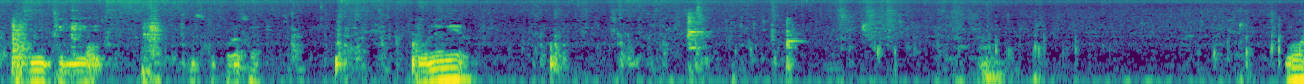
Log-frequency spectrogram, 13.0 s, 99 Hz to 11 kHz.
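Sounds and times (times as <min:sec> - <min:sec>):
faint sizzle: 0:00.0 - 0:13.0
spatula scraping pot: 0:00.1 - 0:02.1, 0:02.9 - 0:04.3, 0:05.3 - 0:10.8.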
